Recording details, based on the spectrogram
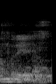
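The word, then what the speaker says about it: umbrella: double L ए अंब्रेला ये देखो एम बी यहां आता है सेंटर में आता है ना वर्ड के मिडल में इसलिए हमने इन दोनों लेटर्स को प्रोनाउंस करना है इनकी दोनों की आवाज निकालनी है ठीक है जैसे नवंबर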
